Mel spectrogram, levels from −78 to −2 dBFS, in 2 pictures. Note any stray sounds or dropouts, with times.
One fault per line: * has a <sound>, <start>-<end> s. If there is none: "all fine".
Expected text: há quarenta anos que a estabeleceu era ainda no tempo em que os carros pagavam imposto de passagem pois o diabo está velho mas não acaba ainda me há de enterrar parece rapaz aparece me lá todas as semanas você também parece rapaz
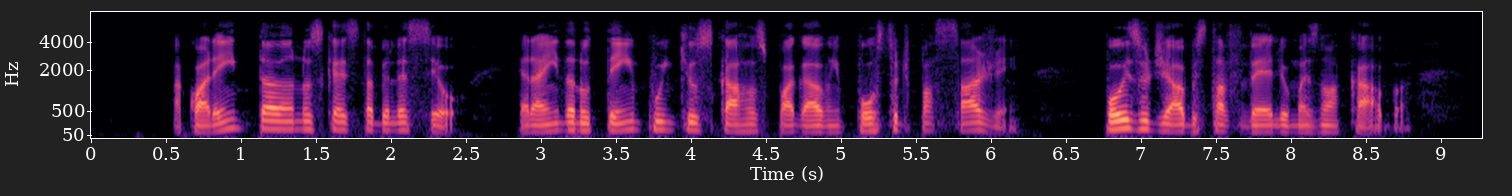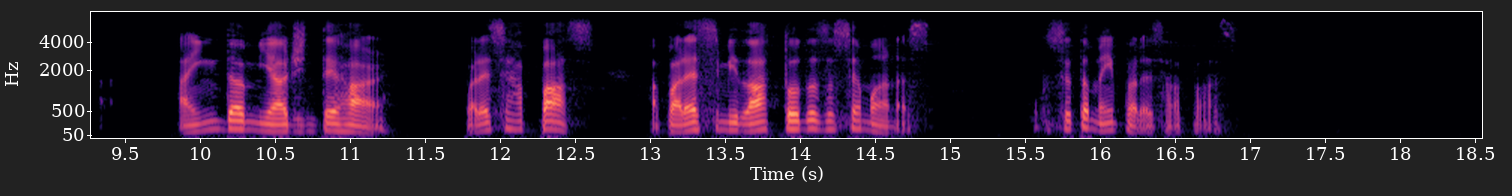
all fine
